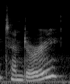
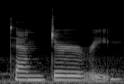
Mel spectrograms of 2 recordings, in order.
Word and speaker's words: tandoori: it wrong what really tandoori tandoori tandoori tandoori the do isn't like indoor it's like doo doo head are you five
